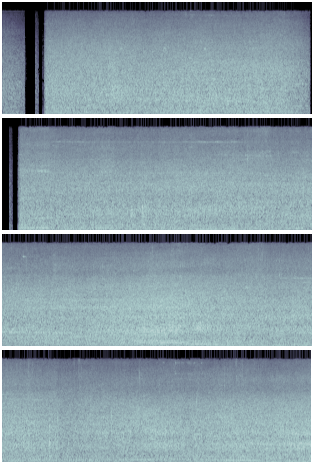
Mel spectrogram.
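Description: Steady city street traffic noise, cars passing at a road junction, picked up by a camcorder microphone. The sound cuts out completely twice, briefly, about half a second in and about six seconds in, where the camcorder stops and restarts recording between shots.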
